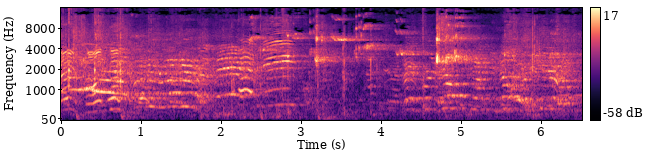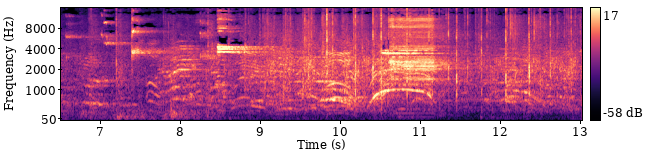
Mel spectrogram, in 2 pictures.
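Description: A basketball being dribbled on a hardwood gym floor in a reverberant gym, with repeated sneaker squeaks and distant shouts. A short, shrill referee's whistle sounds about a second before the end as play stops.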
